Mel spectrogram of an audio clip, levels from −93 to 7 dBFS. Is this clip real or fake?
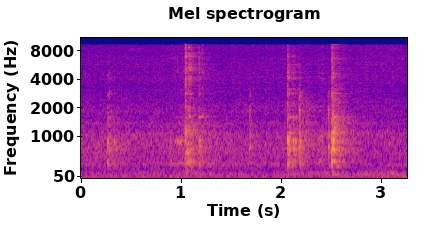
real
